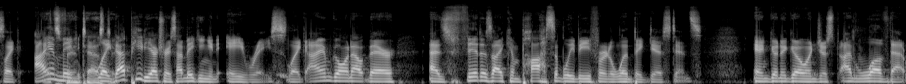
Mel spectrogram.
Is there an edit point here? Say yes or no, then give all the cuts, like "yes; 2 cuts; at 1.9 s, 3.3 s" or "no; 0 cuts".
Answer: no; 0 cuts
